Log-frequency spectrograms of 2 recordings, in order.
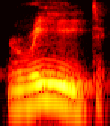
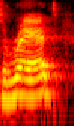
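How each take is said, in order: First: The vowel is long, as in reed. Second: The vowel is short, as in red. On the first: This is the base form of the verb. "en su forma base es" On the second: This is the past form of the verb. "en pasado es"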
